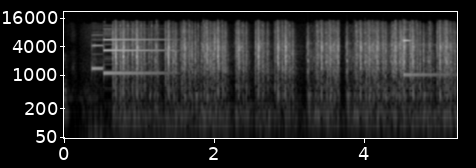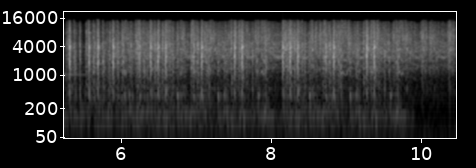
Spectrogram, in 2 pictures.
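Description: Typewriter sound effect: rapid, continuous keystrokes with a bell ding about half a second in and a fainter ding around four and a half seconds, accompanying text typing out in an animation.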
